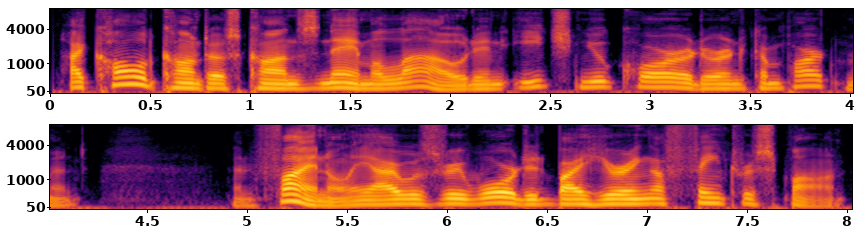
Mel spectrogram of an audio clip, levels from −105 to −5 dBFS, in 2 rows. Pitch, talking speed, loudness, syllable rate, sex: 125 Hz, 165 wpm, -21 LUFS, 5.0 syllables/s, male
